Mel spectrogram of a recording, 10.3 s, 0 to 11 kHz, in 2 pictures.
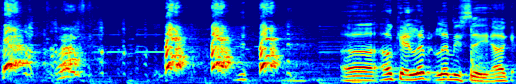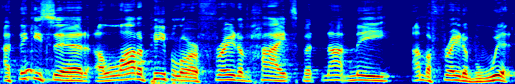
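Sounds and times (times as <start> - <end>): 
dog barking: 0.0 - 1.0, 1.6 - 3.0
laughter: 0.0 - 5.7
speech: 3.4 - 10.2.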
